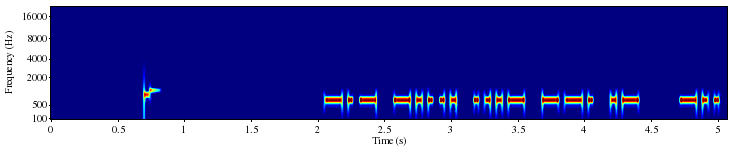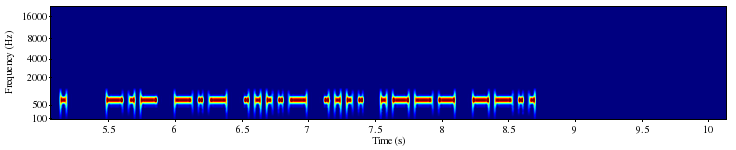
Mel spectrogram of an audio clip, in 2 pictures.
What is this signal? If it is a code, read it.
Morse code, heard as a keyed tone, about 28 wpm, 700 Hz. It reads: K6VGA DE KK4HJZ
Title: USA Callsign DE Callsign 28wpm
